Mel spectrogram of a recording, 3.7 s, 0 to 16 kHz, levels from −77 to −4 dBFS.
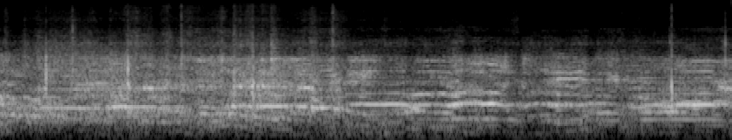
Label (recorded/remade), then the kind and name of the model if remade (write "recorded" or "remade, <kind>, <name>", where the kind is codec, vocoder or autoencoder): remade, codec, SNAC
